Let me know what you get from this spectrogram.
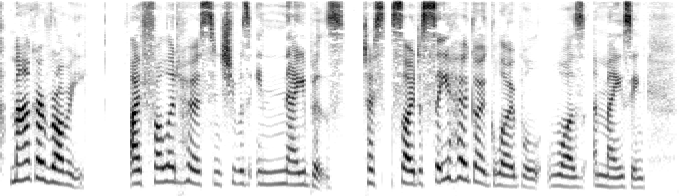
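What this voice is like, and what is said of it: Australian accent. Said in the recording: “we've got to have one Aussie on for me... Is my accent that good?”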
